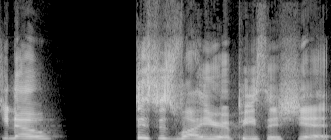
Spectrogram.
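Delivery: play-acted hollering, high-pitched and yelled. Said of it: "yells at her from the top steps".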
